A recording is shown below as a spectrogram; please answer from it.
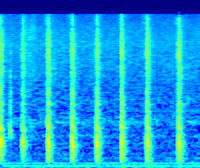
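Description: Fingertip tapping on the front of an RCA Senior VoltOhmyst meter, about four light, sharp taps a second in an even rhythm.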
